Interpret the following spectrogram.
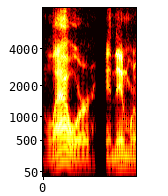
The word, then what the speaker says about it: Lower: And then turned out that was the wrong pronunciation. It's Lauer.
